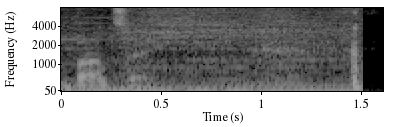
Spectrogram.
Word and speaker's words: bonsai: Get the lady or bonsai.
